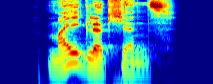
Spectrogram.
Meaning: genitive singular of Maiglöckchen
- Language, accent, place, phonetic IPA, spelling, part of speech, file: German, Germany, Berlin, [ˈmaɪ̯ɡlœkçəns], Maiglöckchens, noun, De-Maiglöckchens.ogg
